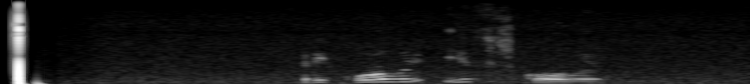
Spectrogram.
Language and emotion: Russian, neutral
